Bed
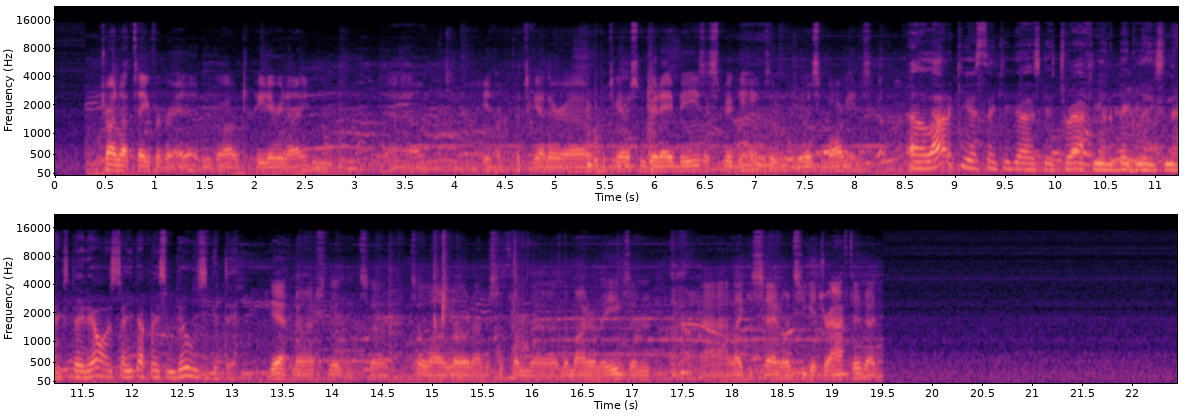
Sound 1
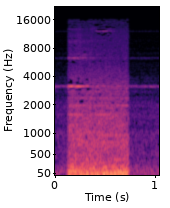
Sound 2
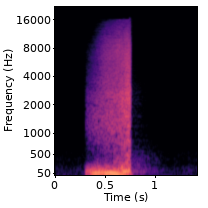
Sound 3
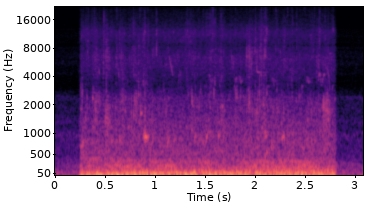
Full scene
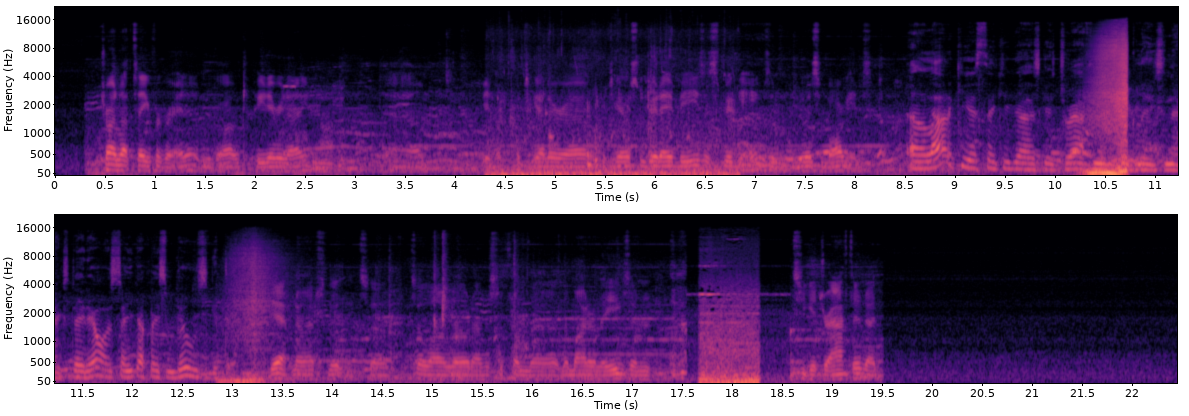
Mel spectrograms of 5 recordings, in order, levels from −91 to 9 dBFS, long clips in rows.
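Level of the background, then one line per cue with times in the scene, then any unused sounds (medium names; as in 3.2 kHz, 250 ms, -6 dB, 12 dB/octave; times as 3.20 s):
bed -13 dB
2.15 s: add 1 -11 dB + stepped vowel filter 8 Hz
4.05 s: add 3 -12 dB
9.97 s: add 2 -3 dB + reverse spectral sustain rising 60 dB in 0.38 s
12.49 s: add 2 -15.5 dB + Schroeder reverb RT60 1 s, combs from 31 ms, DRR 0 dB
17.54 s: replace with 1 -8 dB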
